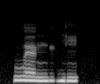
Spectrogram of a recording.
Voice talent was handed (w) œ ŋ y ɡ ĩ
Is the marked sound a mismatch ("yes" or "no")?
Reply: no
